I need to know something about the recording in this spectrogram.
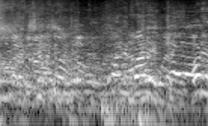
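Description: Several voices talking over one another: lively chatter and calling out in a large studio.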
